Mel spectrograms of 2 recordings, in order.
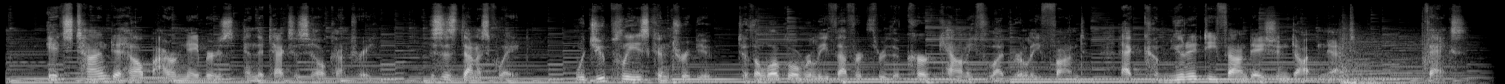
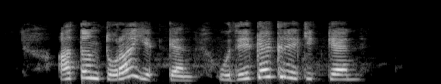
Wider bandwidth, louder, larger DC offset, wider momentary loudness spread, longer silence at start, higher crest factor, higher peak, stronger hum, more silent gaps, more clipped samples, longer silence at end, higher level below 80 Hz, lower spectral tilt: first, 19 kHz vs 8.2 kHz; second, -20 LUFS vs -15 LUFS; neither; about the same, 9 LU vs 8 LU; second, 0.05 s vs 0.45 s; about the same, 16 dB vs 16 dB; second, -4 dBFS vs 0 dBFS; neither; neither; neither; second, 0.2 s vs 0.85 s; first, -38 dBFS vs -66 dBFS; first, -4.5 dB/octave vs -3 dB/octave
